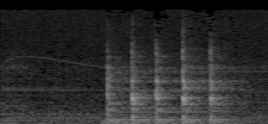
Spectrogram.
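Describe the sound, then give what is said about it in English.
Five quick, firm knocks on the wooden door of a house at dusk, in an even rhythm, clear against a quiet background, with no one speaking. “I was getting dusk out now, and when I got to his house, I rapped on the door.”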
